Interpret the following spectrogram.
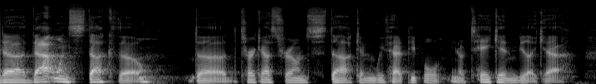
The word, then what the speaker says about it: turkesterone: But you guys, so kind of to dig into a specific one, turkesterone, that's how you would pronounce it?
